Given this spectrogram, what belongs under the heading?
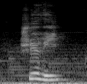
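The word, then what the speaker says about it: chérie: It doesn't change the pronunciation by the way. Sherry sherry.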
